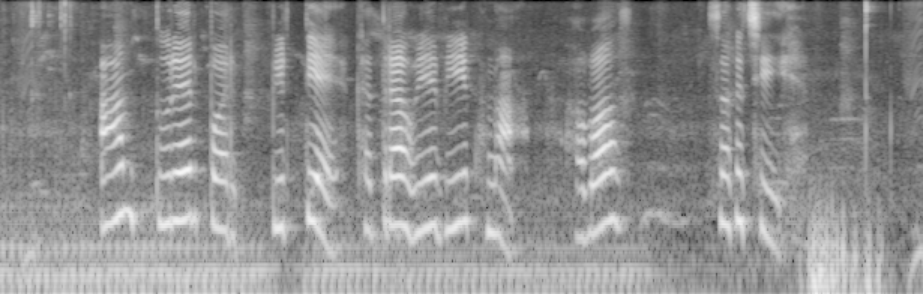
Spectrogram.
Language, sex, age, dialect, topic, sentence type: Magahi, female, 18-24, Northeastern/Surjapuri, banking, statement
